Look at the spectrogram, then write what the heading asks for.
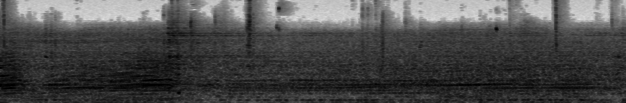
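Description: Volkswagen Tiguan's engine pulling under acceleration, heard from inside the cabin over steady road rumble. Its pitch rises and then drops back about two seconds in.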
